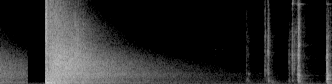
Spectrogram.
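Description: A loud rifle shot cracks at a target range and its report rolls away over a couple of seconds. Several quicker clacks follow as the rifle is reloaded.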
